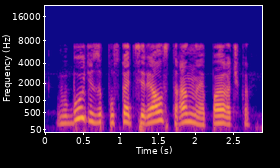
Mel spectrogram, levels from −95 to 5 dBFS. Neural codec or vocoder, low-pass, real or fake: vocoder, 24 kHz, 100 mel bands, Vocos; 7.2 kHz; fake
